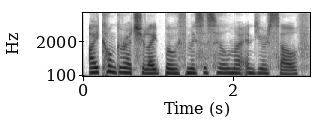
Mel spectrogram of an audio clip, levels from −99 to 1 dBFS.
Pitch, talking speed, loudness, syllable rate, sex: 200 Hz, 140 wpm, -16 LUFS, 4.6 syllables/s, female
